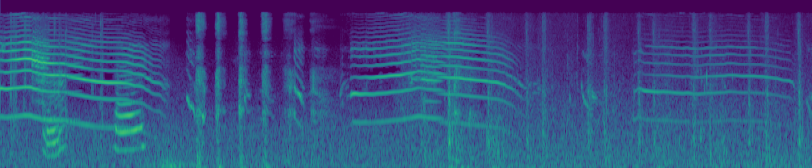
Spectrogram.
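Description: Cartoon seal characters' high, squeaky, meow-like calls, each sliding down in pitch, in three groups. A quick run of clicks falls between the first and second group.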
